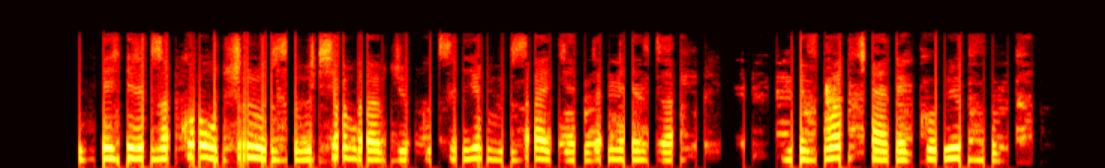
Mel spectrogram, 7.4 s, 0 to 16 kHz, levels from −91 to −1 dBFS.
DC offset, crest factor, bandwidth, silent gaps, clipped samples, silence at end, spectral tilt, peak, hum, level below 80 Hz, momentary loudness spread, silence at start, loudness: under 0.1%; 16 dB; 7.8 kHz; 4.82-4.86 s, 5.13-5.17 s; under 0.1%; 0.5 s; -5.5 dB/octave; -2 dBFS; none; -48 dBFS; 13 LU; 0.55 s; -18 LUFS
